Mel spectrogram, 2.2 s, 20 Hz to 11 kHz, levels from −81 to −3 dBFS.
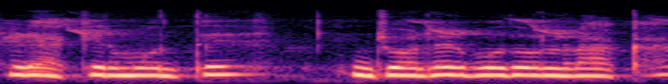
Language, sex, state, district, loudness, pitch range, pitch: Bengali, female, West Bengal, Cooch Behar, -14 LUFS, 265-280 Hz, 275 Hz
